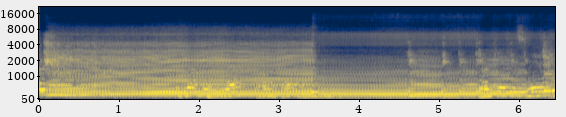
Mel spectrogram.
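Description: Rock music: a distorted electric guitar holds a chord while a voice sings wavering notes over it. The upper sound thins out about halfway through.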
